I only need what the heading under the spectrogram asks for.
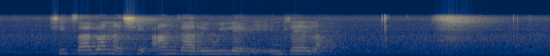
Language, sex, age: Tsonga, female, 20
